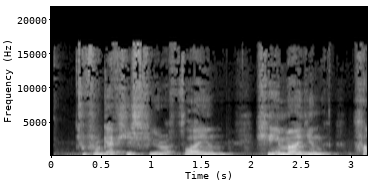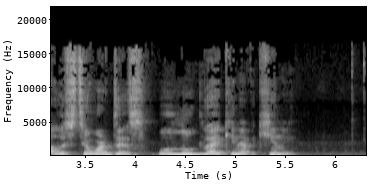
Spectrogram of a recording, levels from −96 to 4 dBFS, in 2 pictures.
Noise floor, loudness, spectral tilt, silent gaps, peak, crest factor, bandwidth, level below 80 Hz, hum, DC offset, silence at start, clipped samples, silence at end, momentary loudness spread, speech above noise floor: -56 dBFS; -23 LUFS; -6 dB/octave; none; -4 dBFS; 18 dB; 17 kHz; -50 dBFS; none; under 0.1%; 0.25 s; under 0.1%; 0.7 s; 11 LU; 33 dB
